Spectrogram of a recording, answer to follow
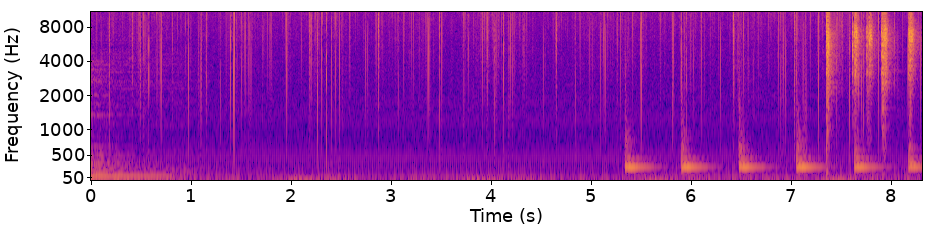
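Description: A track of 1960s Colombian dance music played from a vinyl LP ends, its last chord dying away within about a second. Then come a few seconds of record-surface crackle and steady hum in the groove between tracks. About five seconds in, the next track starts with a short note repeated about twice a second.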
